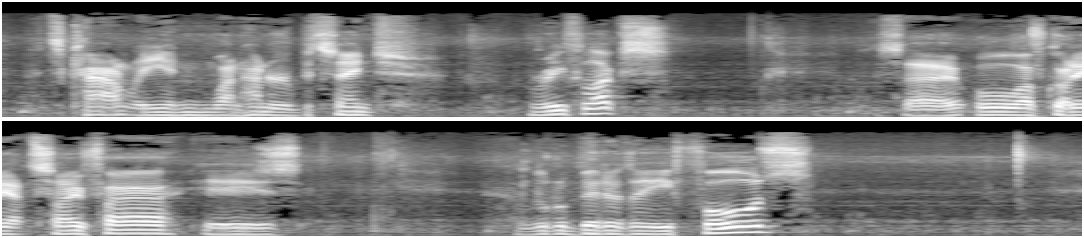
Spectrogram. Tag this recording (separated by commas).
Speech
